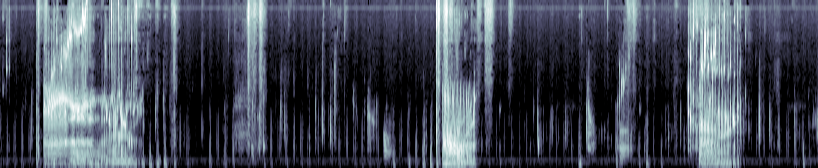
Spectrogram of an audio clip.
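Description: Low gurgling, bubbling rumbles in several long bouts with quieter gurgles between; ordinary stomach rumbling.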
